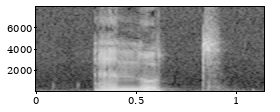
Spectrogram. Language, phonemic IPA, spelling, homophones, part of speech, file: French, /ot/, hôte, hôtes / ôte / ôtes / haute, noun, Fr-hôte.ogg
- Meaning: 1. guest (one who is received) 2. host (one who receives) 3. host (being that carries a parasite)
